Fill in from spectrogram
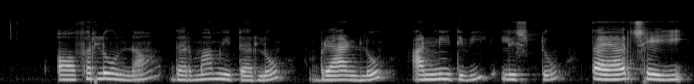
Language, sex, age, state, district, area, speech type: Telugu, female, 18-30, Andhra Pradesh, N T Rama Rao, urban, read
